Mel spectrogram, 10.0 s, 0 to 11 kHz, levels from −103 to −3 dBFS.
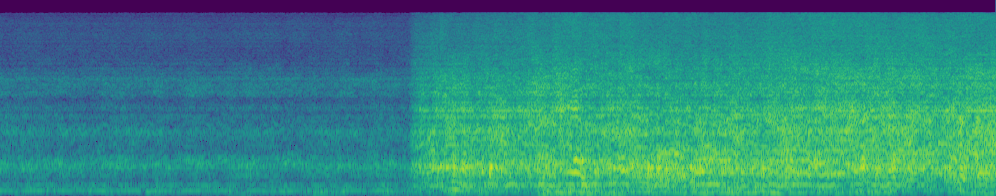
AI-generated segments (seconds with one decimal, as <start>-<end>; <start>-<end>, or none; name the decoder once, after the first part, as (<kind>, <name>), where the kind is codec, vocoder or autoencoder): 0.0-10.0 (codec, SNAC)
